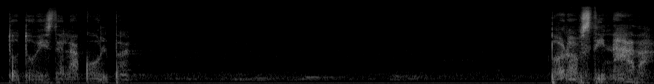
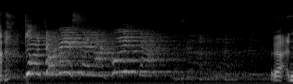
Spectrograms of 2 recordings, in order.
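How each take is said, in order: First: Hushed, unvoiced whisper; soft whispered reproof from God; gentle whisper. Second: Very high, small-volume squeal; caricatured high-pitched scolding; mock nagging mom. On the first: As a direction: whisper it softly with long pauses. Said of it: "no te lo dice gritando". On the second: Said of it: "no te lo dice como tu mamá".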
